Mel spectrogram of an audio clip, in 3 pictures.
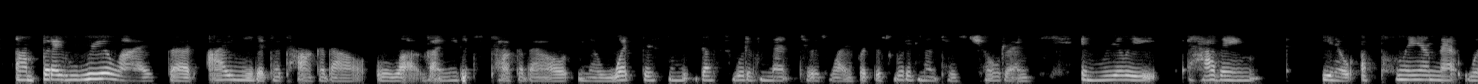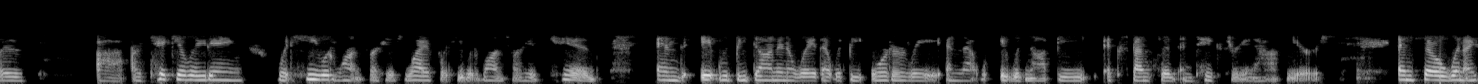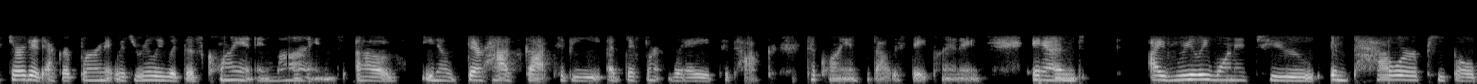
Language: English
